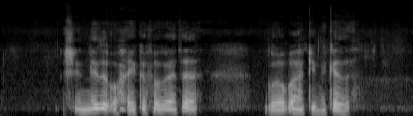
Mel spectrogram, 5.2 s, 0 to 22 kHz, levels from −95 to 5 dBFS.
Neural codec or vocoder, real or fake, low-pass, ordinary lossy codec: codec, 44.1 kHz, 7.8 kbps, Pupu-Codec; fake; 19.8 kHz; none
